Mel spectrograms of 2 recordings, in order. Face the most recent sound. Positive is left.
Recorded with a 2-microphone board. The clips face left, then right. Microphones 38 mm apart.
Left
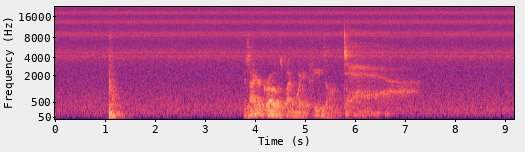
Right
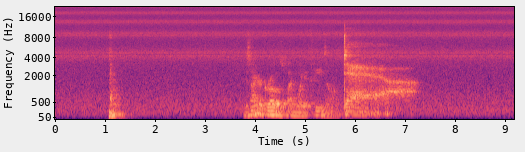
turn(degrees=-60)  # may be behind; listen again after turning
